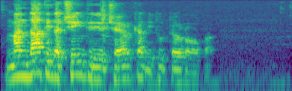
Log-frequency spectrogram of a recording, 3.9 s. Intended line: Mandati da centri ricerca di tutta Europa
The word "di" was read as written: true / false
true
